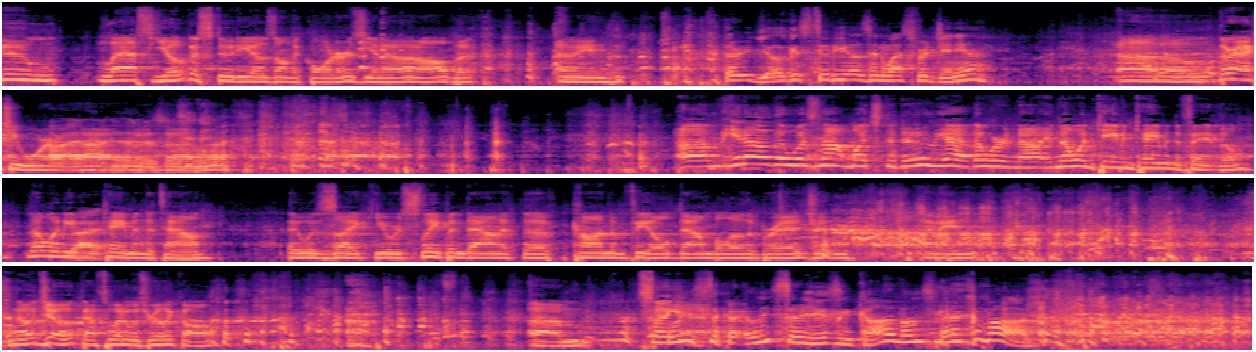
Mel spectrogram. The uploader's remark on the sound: We present a LIVE show from the New River Gorge Craggin’ Classic. In the American Alpine Club campground above the New River Gorge. In front of a raucous crowd.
